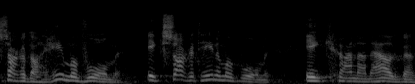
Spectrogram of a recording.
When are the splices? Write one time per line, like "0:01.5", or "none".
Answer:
none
